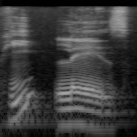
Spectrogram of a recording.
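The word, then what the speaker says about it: village: ভিসিবি মানে হচ্ছে এর উচ্চারণ কেমন হবে, এ, ওই জন্য ভিলেজ।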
